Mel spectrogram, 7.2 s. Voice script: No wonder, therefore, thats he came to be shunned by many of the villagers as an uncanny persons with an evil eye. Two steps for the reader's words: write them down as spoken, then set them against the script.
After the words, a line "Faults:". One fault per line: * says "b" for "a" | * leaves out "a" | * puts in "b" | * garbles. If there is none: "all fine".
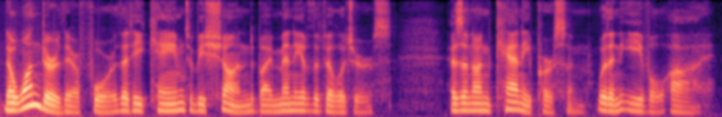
No wonder, therefore, that he came to be shunned by many of the villagers as an uncanny person with an evil eye.
Faults:
* says "that" for "thats"
* says "person" for "persons"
